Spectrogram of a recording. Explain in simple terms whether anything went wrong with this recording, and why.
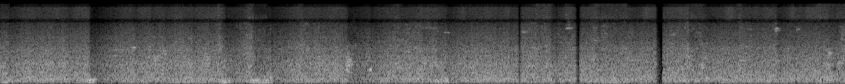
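Two things go wrong in this speech recording.

The first is gain pumping, and it runs through the whole clip. Loud and quiet moments sound squashed toward the same level. The likely cause is a microphone level set far too high, with a fast limiter constantly pulling it back down. The level swings by a large amount.

The second is a short stall from a late packet, which happens three times: at 5.17 s, 5.75 s and 6.55 s. Each time, a piece of the audio did not arrive on time. The receiver held the last sound longer while it waited, for 28 ms, 45 ms and 69 ms. Then it carried on from the same point. No speech is lost. You hear a brief drawn-out sound, perhaps with a faint buzz, and each stall is longer than the one before.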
